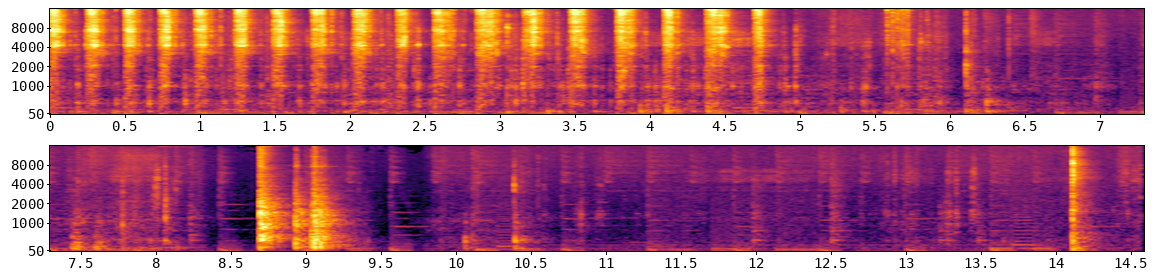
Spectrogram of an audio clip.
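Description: A socket ratchet clicking steadily, about four to five clicks a second, as a spark plug is screwed into a trimmer engine's cylinder head. The clicking stops about five seconds in. A single loud thump comes near the middle, followed by light handling knocks.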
